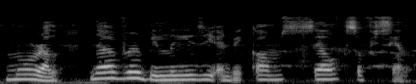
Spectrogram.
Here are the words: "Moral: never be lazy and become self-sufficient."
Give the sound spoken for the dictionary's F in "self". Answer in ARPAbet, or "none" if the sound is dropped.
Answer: F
